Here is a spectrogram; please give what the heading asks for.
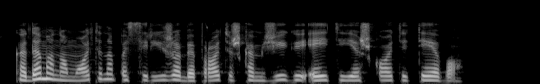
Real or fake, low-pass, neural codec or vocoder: real; 7.2 kHz; none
